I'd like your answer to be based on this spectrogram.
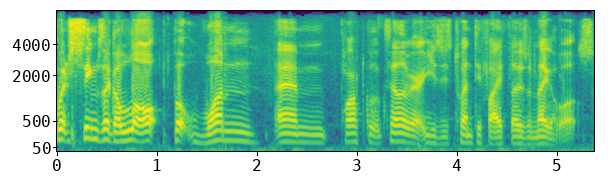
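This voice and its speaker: At a moderate pace and medium pitch, a man talks with hardly any pauses. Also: ordinary pitch variation. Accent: slight Scottish. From Scotland. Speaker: gamer showing his factory build. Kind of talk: casual chat.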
